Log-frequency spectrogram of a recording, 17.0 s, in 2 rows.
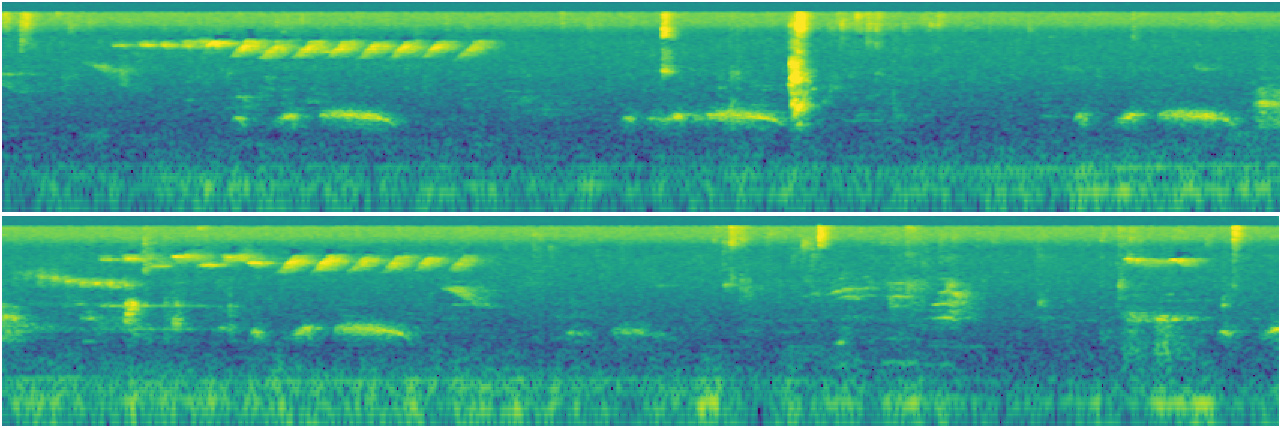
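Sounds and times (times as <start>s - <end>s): small bird chirping: 0.6s - 3.4s, 7.1s - 13.5s
dove cooing: 4.2s - 5.4s, 7.4s - 8.4s.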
